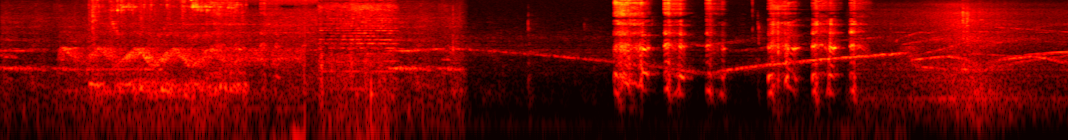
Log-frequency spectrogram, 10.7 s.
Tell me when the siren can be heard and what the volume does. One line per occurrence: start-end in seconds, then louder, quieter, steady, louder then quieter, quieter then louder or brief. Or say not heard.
0.0-10.6 quieter then louder.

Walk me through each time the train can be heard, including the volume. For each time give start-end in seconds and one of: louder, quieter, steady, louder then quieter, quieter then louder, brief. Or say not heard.
0.0-4.7 louder
8.4-10.6 brief.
